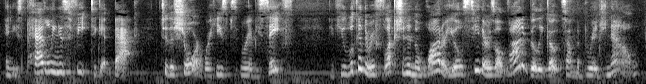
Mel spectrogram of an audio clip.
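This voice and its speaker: A woman's voice: fairly high pitch, creaky, dark tone, a little hiss or hum. A woman hosting a children's storytime, explaining things simply and putting questions to young listeners. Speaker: library storytime host. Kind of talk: children's storytime read-aloud with asides and questions.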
